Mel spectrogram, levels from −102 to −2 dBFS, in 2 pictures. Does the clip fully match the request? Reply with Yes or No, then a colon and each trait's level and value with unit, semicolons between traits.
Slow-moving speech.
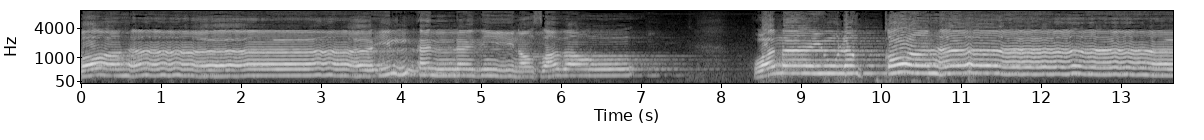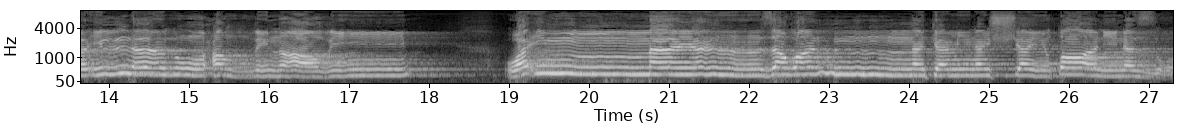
Yes: slow, 35 wpm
